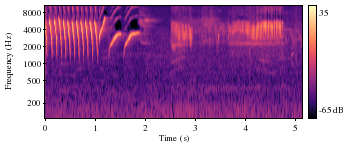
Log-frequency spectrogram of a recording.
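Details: Canary song used for training canaries: a quick trill of repeated chirps and two swooping whistles, followed by softer buzzy, noisy passages.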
